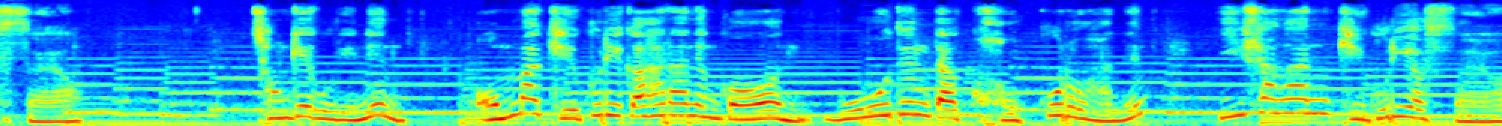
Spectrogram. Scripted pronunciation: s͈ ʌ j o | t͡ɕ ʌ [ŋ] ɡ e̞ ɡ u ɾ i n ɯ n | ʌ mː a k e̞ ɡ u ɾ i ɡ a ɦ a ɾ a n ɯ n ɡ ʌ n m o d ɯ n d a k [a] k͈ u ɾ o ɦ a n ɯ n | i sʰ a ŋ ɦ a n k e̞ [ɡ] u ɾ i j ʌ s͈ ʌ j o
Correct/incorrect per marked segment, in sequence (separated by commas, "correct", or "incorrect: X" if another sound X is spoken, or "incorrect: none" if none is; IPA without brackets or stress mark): correct, incorrect: ʌ, correct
